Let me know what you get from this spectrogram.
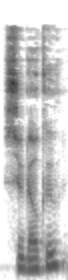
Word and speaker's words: Sudoku: I saw this girl next to me playing Sudoku, and I don't even know if I pronounced that word right. Sudoku, I think it is.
